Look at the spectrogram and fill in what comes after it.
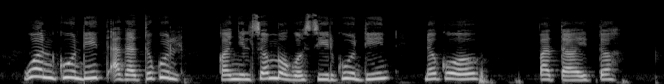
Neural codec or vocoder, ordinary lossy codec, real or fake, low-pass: none; MP3, 48 kbps; real; 19.8 kHz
